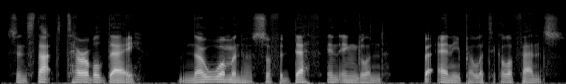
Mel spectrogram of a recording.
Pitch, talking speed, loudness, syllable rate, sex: 100 Hz, 160 wpm, -25 LUFS, 5.8 syllables/s, male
